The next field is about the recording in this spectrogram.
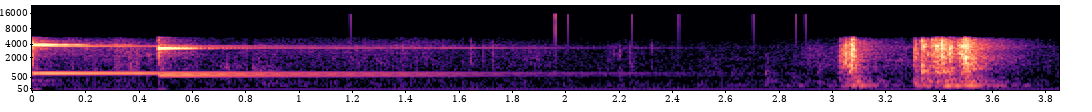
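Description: The doorbell of an apartment at 975 Park Avenue chimes twice in quick succession, its clear tones ringing out and slowly fading over a few seconds, followed by brief rattling clatters like a door being opened.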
